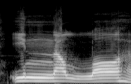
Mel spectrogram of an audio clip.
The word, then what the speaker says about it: Innallah: Jadi huruf lam yang ini dia tidak dibaca karena dia tidak ada tanda bacanya, langsung masuk ke huruf yang ini ya. Innallah, begitu.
